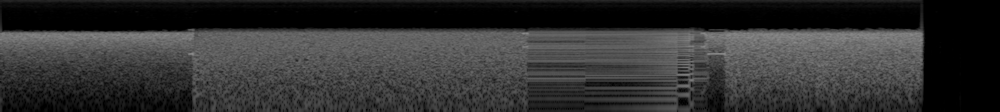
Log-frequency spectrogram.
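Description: Loud static hiss, like white noise. A little past halfway it turns into a harsh, buzzing tone for about two seconds, then goes back to static and cuts off suddenly just before the end.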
